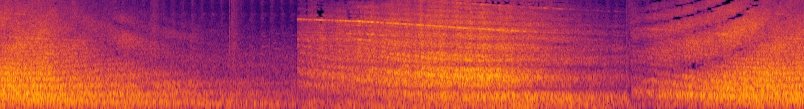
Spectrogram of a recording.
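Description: Jet airplane flyby sound effect played three times. Each pass swells up and fades away with the sweeping whoosh of a jet going overhead, and the middle pass carries a high whine that slowly falls in pitch.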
